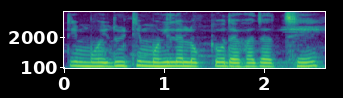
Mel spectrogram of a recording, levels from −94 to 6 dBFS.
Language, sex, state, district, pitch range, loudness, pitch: Bengali, female, West Bengal, Cooch Behar, 185-200 Hz, -13 LUFS, 195 Hz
